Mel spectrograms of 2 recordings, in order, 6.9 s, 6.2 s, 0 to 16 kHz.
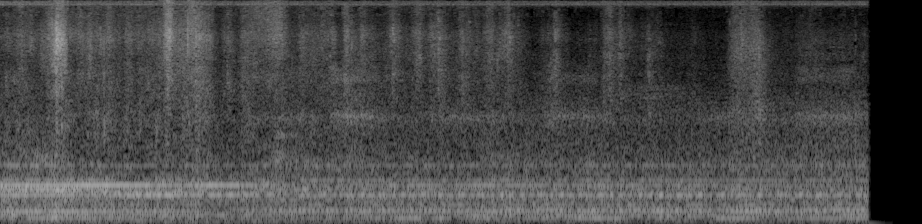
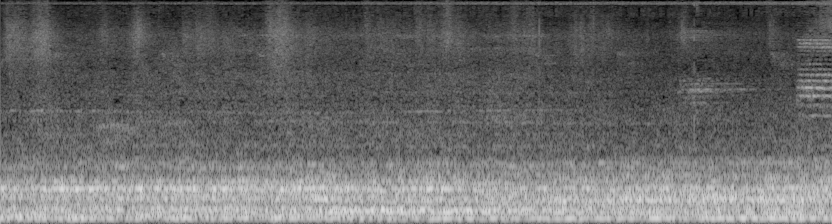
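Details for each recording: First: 10 kg LG direct-drive washing machine after replacing both drum bearings, running quietly with a soft, steady hum and no grinding or rumble from the drum. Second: LG 10 kg direct-drive front-load washer: a loud, steady, gritty rumble from the spinning drum that the customer says carries far; the noise persists with the motor removed, pointing to worn drum bearings.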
